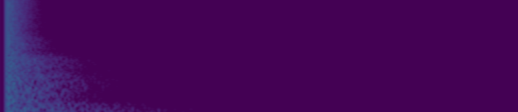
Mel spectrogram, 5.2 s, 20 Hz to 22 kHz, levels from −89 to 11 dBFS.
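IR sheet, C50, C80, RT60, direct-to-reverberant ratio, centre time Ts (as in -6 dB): 3.0 dB, 4.5 dB, 2.2 s, -1.0 dB, 70 ms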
